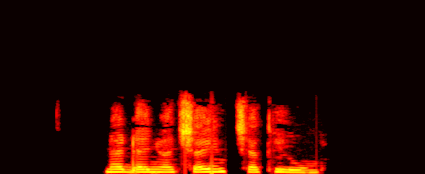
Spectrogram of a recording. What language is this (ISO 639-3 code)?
dav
